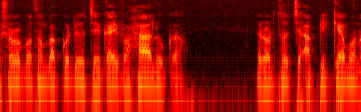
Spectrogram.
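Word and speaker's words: كيف حالك: সর্বপ্রথম যে বাক্যটি নিয়ে আসা হয়েছে সেটা হচ্ছে কাইফাহালুকা। উচ্চারণ দেওয়া রয়েছে সাথে অর্থও দেওয়া রয়েছে এবং আরবিতে আমরা জবর জের লাগিয়ে দিয়েছি আপনাদের সুবিধার্থে। তো সর্বপ্রথম বাক্যটি হচ্ছে কাইফা হালুকা এর অর্থ হচ্ছে আপনি কেমন আছেন?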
